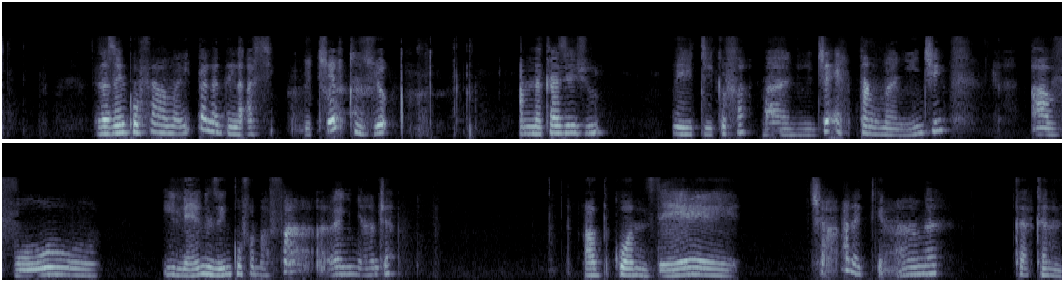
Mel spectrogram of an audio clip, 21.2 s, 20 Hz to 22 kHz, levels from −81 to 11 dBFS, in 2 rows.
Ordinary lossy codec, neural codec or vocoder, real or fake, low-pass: AAC, 24 kbps; codec, 44.1 kHz, 2.6 kbps, DAC; fake; 19.8 kHz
